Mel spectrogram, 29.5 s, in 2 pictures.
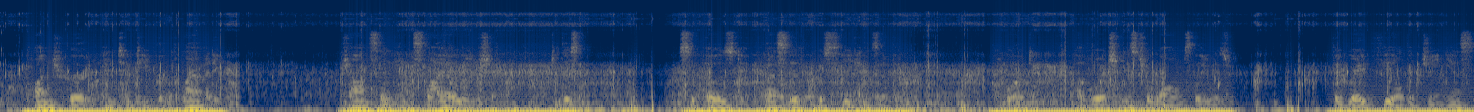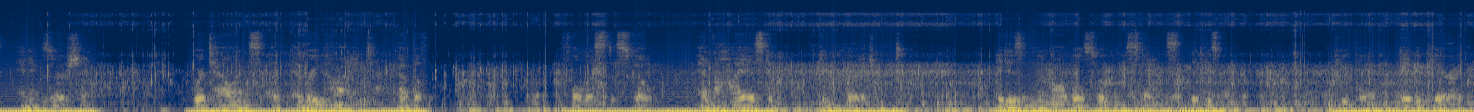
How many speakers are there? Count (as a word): one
